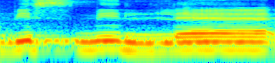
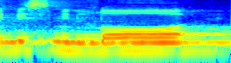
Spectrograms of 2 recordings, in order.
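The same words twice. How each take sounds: First: The L sound is thin and light. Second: The L sound is heavy and full. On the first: The speaker calls it right. "then we make it thin. So we say lillah. That's why we say bismillah" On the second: The speaker calls it wrong. "We don't say bismillah. Incorrect"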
